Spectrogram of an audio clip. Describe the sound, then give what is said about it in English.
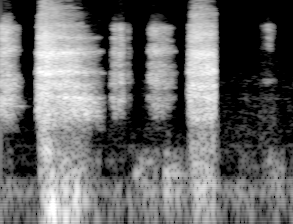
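Breathing goes in and out through the mouth only, with no nose breathing, as a rhythmic series of loud, airy breaths of uneven length. Long, forceful breaths alternate with short, quick ones, separated by brief silences. “So you want to breathe in through the belly, up into the chest, and out through the mouth. So we're not breathing at all through the nose.”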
